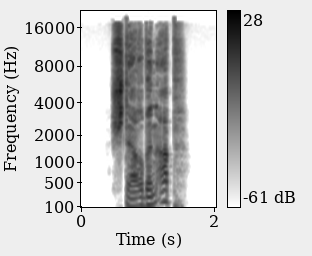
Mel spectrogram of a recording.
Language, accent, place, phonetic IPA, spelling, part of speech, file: German, Germany, Berlin, [ˌʃtɛʁbn̩ ˈap], sterben ab, verb, De-sterben ab.ogg
- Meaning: inflection of absterben: 1. first/third-person plural present 2. first/third-person plural subjunctive I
